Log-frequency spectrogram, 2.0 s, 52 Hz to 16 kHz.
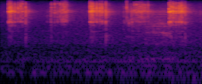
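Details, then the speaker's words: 85-year-old Kodak Retina II type 122 with its shortened original advance return spring held by a screw: three crisp ratcheting strokes with no catching or slipping; the advance works smoothly, though the lever return is likely stiffer than original. "it means that the advance is probably stiffer the return on the advanced lever is probably stiffer than it would have been originally"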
